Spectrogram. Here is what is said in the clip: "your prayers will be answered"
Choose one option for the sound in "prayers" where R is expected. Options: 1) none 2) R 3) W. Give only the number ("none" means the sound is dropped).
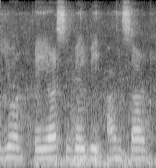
1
